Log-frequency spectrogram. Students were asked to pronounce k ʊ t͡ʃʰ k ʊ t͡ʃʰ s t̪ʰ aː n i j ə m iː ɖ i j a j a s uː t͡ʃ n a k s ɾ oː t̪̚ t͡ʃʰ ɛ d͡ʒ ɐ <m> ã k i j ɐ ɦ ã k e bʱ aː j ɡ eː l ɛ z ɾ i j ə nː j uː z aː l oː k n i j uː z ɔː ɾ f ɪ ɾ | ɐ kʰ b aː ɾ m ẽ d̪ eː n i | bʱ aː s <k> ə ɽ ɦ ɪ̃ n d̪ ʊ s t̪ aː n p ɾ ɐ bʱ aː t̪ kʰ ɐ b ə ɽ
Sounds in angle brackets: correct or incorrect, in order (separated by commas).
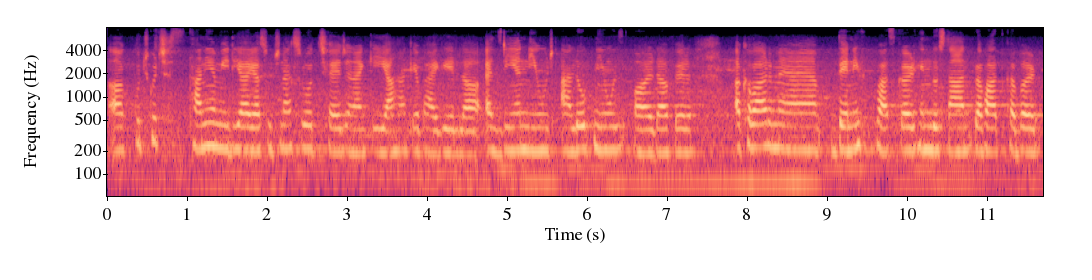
incorrect, correct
